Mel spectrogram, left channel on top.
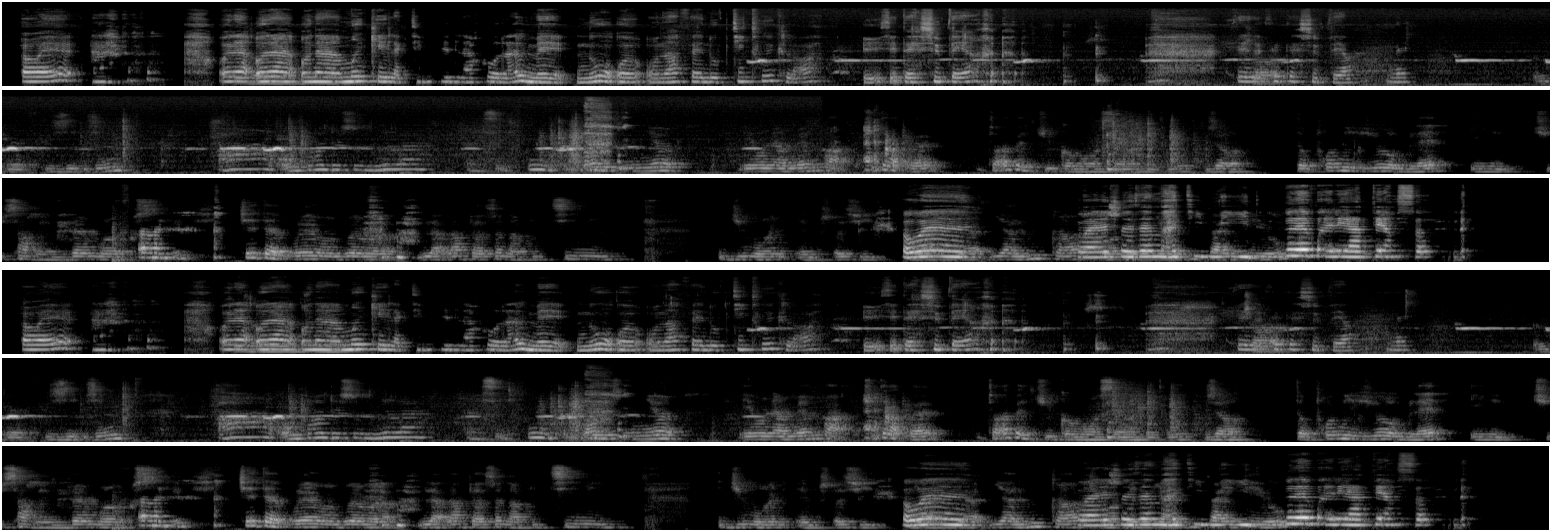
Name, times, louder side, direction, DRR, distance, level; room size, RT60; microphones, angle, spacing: voice 1, 0.2-8.2 8.6-10.3 10.6-11.1 11.4-14.1 21.3-21.7 24.1-24.3 26.5-26.7 32.3-33.2 34.6-35.1 37.4-37.5 39.7-40.6 41.7-45.6, left 2 dB, 40° left, 1.0 m, -26 dB
voice 2, 2.3-3.5 10.8-11.1 11.8-12.2 12.4-12.9 14.0-14.1 15.3-17.2 17.6-19.8 20.1-22.5 22.8-24.9 25.2-28.0 28.4-37.8 38.1-43.8, right 1 dB, 65° right, 1.3 m, -37 dB
sound 1, 7.4-23.7, left 4 dB, 65° left, 2.7 m, -33 dB
sound 2, 11.1-28.1, left 2 dB, 5° left, 2.6 m, -47 dB
8.5 x 6.5 x 4.5 m
head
